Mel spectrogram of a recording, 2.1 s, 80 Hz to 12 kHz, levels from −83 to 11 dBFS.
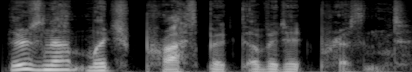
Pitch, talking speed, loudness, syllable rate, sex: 125 Hz, 260 wpm, -19 LUFS, 5.9 syllables/s, male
